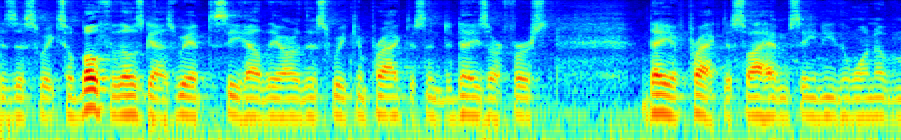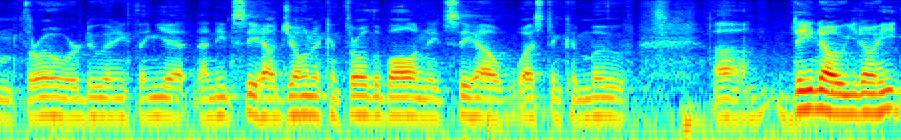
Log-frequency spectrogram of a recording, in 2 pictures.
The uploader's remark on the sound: Full audio from the weekly press conference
